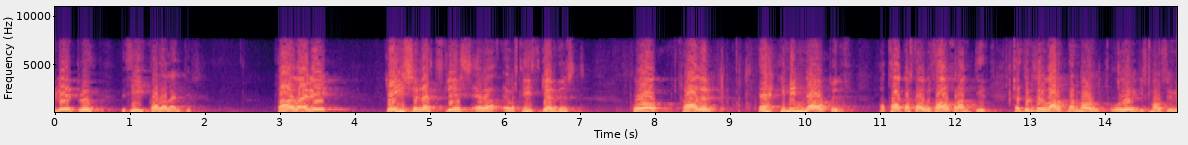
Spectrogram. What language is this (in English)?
Icelandic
